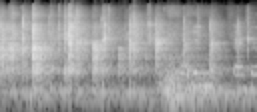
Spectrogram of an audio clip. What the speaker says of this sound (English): one round of applause for Jigna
